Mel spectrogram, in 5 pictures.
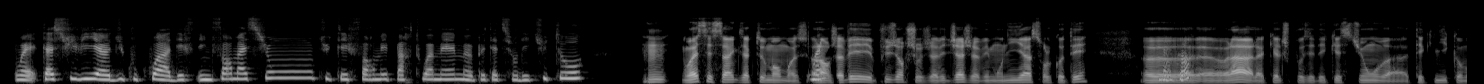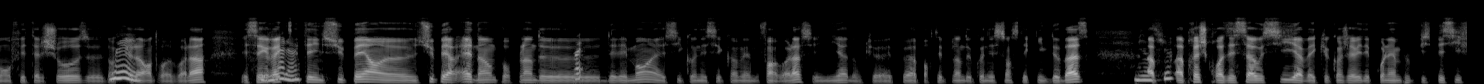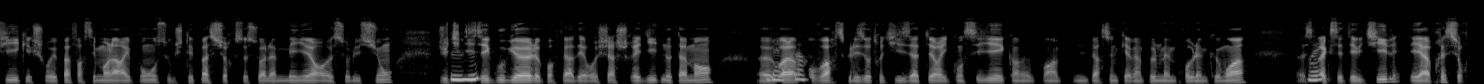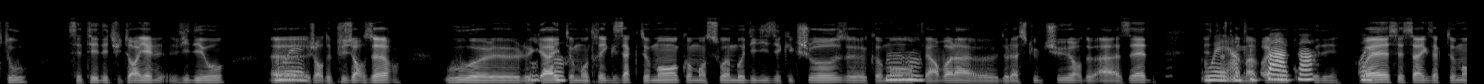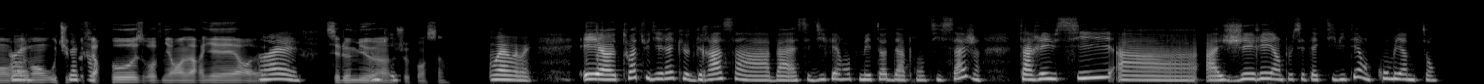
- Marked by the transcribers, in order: other background noise
- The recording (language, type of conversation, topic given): French, podcast, Parle-moi d’une compétence que tu as apprise par toi-même : comment as-tu commencé ?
